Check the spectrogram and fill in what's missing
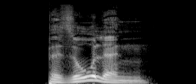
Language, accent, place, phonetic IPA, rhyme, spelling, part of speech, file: German, Germany, Berlin, [bəˈzoːlən], -oːlən, besohlen, verb, De-besohlen.ogg
- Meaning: to sole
